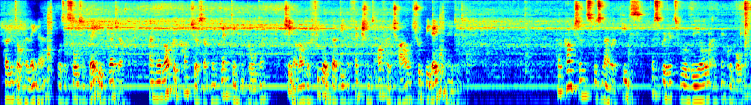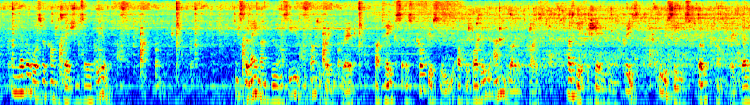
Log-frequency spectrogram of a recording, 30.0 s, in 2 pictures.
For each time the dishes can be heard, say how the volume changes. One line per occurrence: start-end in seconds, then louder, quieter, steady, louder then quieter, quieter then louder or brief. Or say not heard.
not heard.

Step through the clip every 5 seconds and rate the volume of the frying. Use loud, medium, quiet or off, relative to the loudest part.
quiet, quiet, medium, loud, loud, loud.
